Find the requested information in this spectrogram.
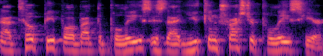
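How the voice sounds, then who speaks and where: Speaking in an American accent, a man with a normal speaking voice talks at a fairly quick pace over a quiet background. His pitch sits at a medium level with ordinary variation. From Mexico City, Mexico until age 10, then US. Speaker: survival channel creator. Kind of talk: interview.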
